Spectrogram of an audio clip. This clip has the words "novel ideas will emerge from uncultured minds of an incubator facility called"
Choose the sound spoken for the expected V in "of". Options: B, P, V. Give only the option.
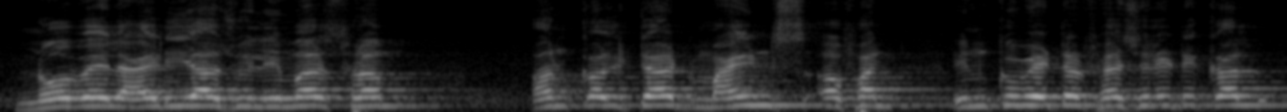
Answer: P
